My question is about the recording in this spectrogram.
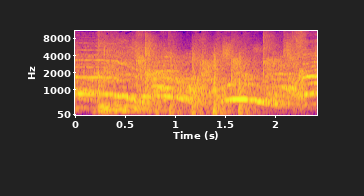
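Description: An audience clapping, with voices calling out over the applause.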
